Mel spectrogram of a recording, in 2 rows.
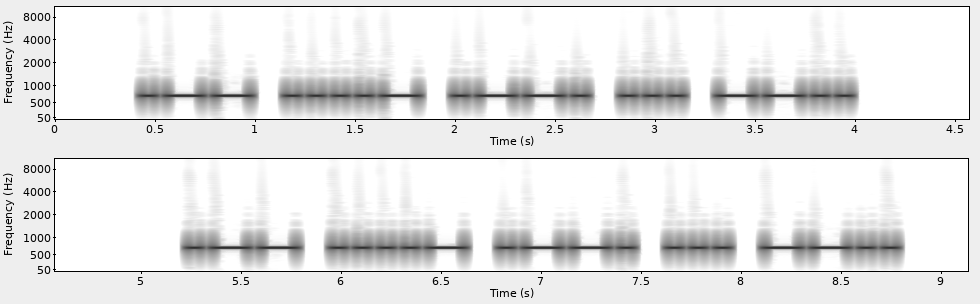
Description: Morse code, heard as a keyed tone, about 20 wpm, 700 Hz. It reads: W4PSZ W4PSZ
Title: USA Call Signs - 5 Characters - Repeated 3x - 20wpm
